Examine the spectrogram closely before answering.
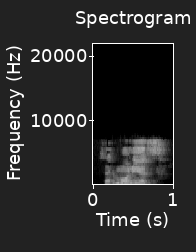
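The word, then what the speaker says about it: ceremonious: Next సెర్మోనియస్ ఇక్కడ ఎం దగ్గర stress పడుతుంది.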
